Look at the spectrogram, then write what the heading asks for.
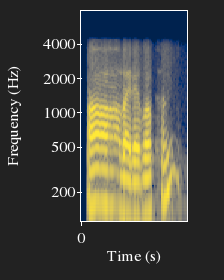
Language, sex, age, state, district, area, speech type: Assamese, male, 18-30, Assam, Dibrugarh, rural, conversation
